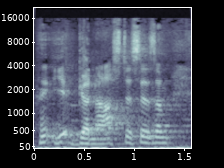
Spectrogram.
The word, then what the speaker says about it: Gnosticism: Starts with a G, but it doesn't actually sound that way. Gnosticism. The G is silent.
